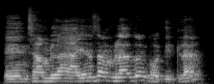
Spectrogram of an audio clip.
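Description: A man with a Mexican accent telling crude stories from his own life in casual chat. He talks very fast, packed with slang and constant swearing. His voice sits a little high. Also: a bit bright. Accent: Mexican Spanish.

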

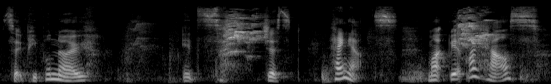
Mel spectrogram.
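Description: A woman's voice: mid-range voice, animated, slow. Noisy home recording, campy theatrical woman chatting away candidly, very up and down voice, rambly podcast diary. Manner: playful, candid, self-interrupting chatter. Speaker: podcast host. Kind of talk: rambling casual audio diary. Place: recorded while walking about at home.

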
